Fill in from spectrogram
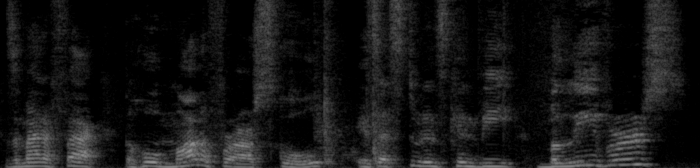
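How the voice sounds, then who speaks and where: A man's voice: sits high, normal speed, a bit bright, distant mic, a little hiss or hum. A middle-aged man with a slight Guyanese accent gives an earnest, formal address with the emphatic delivery of a preacher. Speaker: school founder and reverend. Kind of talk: earnest promotional address to camera. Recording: echoey, reverberant room.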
